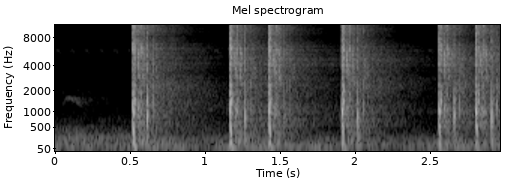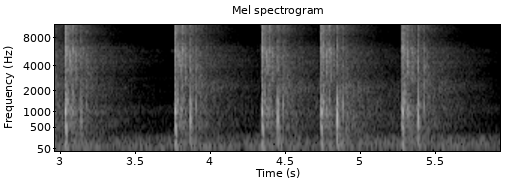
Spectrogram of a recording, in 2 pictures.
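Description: A Barra 009 pistol fired semi-automatically with a Glock magazine produces about a dozen sharp, loud shots in quick pairs and single cracks, each with a short decaying echo, with no talking.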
